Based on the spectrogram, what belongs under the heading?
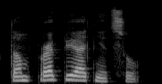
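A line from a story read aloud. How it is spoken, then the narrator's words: Slurred mumble. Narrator (Russian): нечленораздельно пробормотала она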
